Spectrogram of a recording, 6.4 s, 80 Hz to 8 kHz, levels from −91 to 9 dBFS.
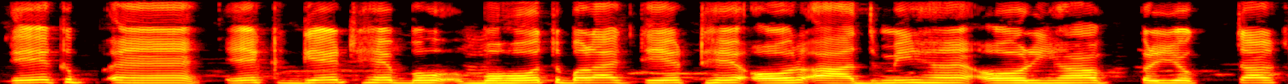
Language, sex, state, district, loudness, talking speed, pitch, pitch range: Hindi, female, Bihar, Jamui, -15 LUFS, 160 wpm, 230 Hz, 220-235 Hz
